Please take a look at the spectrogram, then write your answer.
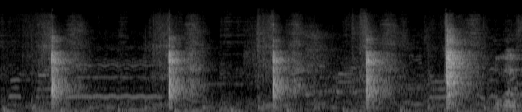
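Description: A knife chops an onion on a cutting board in five sharp, evenly spaced thuds about a second apart, close and crisp, each fading quickly, with no talk.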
